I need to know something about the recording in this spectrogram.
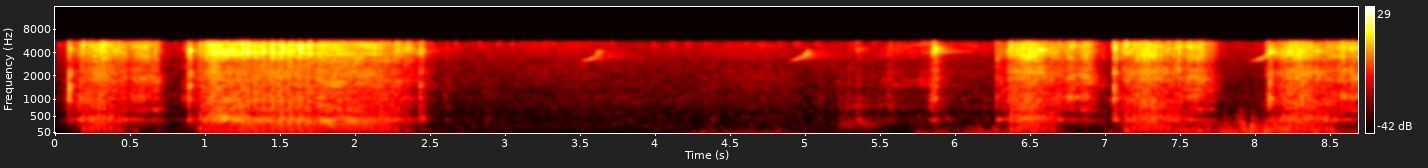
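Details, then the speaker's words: Stihl SH/BG 85 two-stroke leaf blower, cold start with the choke on, previously pumping petrol out of the exhaust: a rough roar that drops to near silence, then surges unevenly. It won't rev and runs rich; the replacement part is still on order. "At the time, it would only rev, well, it wouldn't even rev up once we did get it started."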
